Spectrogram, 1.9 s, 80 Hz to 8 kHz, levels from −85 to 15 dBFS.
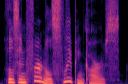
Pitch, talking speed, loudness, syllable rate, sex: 260 Hz, 125 wpm, -17 LUFS, 5.0 syllables/s, female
